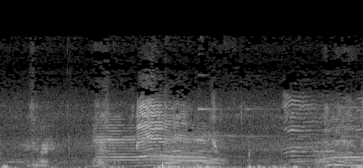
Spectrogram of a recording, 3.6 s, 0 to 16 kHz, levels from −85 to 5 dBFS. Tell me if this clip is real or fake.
real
